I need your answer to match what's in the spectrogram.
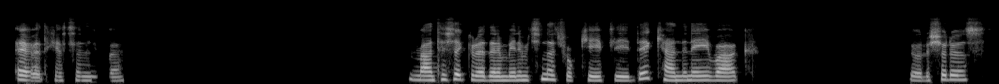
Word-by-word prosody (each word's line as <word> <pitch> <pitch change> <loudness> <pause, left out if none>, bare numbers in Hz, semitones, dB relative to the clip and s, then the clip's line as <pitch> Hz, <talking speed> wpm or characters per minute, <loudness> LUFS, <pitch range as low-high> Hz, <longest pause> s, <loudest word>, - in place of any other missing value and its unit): Evet, 200 -8 +3
kesinlikle. 180 -2 -8 2.9
Ben 200 -3 +2
teşekkür 225 0 0
ederim, 190 -1 +3
benim 195 +1 +2
için 215 +5 -1
de 225 - +2
çok 190 -3 -8
keyifliydi, 185 +7 0
kendine 195 -3 +1
iyi 195 -1 +1
bak. 185 0 0 1.5
Görüşürüz. 210 +4 0
195 Hz, 85 wpm, -25 LUFS, 185-210 Hz, 2.9 s, Evet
